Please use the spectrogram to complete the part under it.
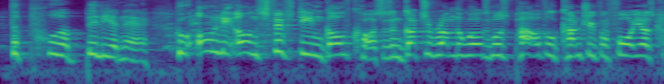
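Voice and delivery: ordinary delivery

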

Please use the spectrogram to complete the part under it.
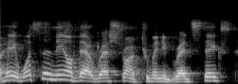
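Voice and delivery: ordinary delivery

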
